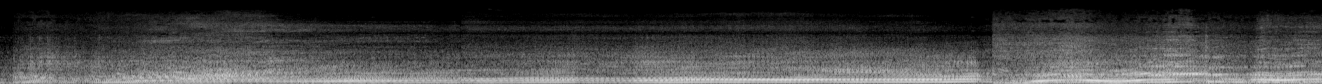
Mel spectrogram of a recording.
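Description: Off-road 4x4 rally vehicle's engine revving and pulling under load as it drives off, the pitch climbing and swaying. About ten seconds in the engine note changes abruptly, and the revs swing quickly up and down.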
